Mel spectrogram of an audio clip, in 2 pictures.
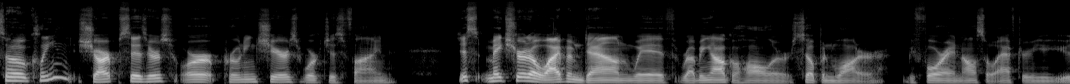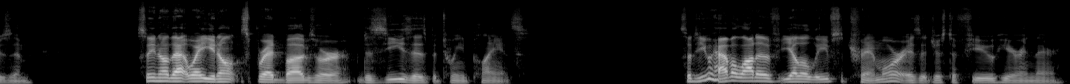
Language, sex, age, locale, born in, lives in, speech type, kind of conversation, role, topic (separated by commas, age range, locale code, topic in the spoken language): English, male, 30-34, en-US, United States, United States, read, expert-assistant, expert, What causes yellow leaves on houseplants?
